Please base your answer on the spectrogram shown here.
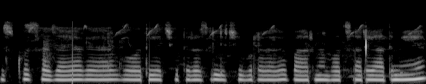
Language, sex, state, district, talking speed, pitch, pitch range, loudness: Hindi, female, Jharkhand, Sahebganj, 255 wpm, 215 Hz, 210-220 Hz, -26 LUFS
